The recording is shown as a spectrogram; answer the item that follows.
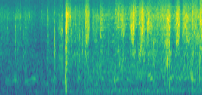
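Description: Low, quiet voices with scattered short crackling rustles that pick up about a third of the way in.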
